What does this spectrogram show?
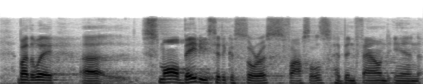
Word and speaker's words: Psittacosaurus: We found the tail vertebrae from Psittacosaurus. Some say Psittacosaurus, but that's harder for me to say, so I say it wrong.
